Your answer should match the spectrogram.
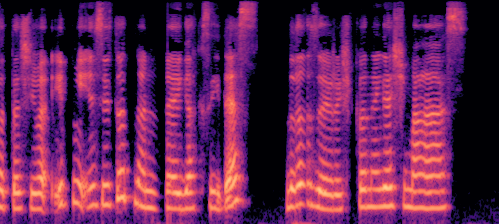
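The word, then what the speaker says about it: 大学生: Oh ya, sedikit ini untuk pengucapan di Daigakusei itu punya agak ngilang ya, agak mendelep sedikit. Daigakusei. Jadi kayak kalau misalnya bingung nggak usah disebutin aja, jadi kayak Daigakusei. Kedengarannya kayak gitu, karena ini Daigakusei-nya nggak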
